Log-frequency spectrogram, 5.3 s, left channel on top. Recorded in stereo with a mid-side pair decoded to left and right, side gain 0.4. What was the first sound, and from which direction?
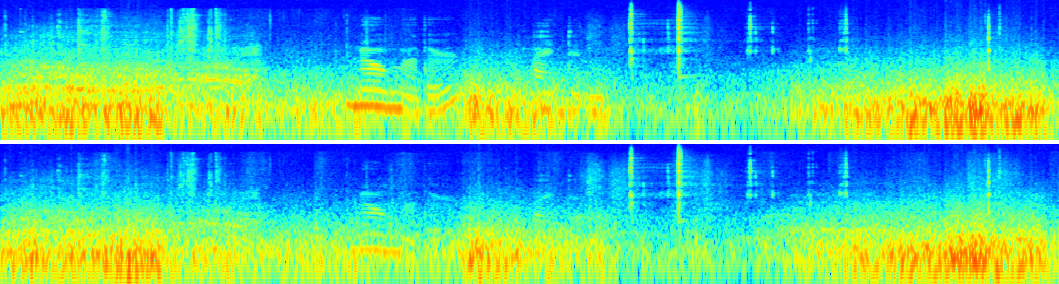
A woman speaking, 60° left.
